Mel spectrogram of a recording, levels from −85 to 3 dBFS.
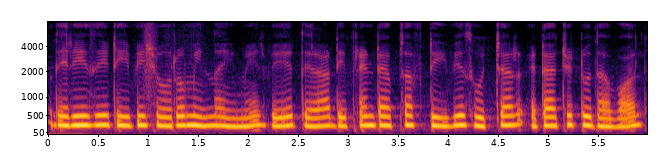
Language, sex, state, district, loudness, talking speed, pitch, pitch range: English, female, Maharashtra, Gondia, -12 LUFS, 210 wpm, 240 Hz, 230-250 Hz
